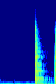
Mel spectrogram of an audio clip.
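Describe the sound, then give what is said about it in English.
Two soft, gentle knocks on a door, spaced a short moment apart after a brief quiet stretch, light with no voices. “But I knock.”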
